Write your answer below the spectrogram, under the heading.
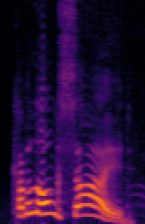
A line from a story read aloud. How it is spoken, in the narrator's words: exclaimed Will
